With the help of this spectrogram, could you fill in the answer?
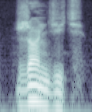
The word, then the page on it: gouverner: /ɡu.vɛʁ.ne/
